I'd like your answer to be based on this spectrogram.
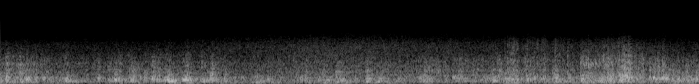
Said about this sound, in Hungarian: Micsoda vihar!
